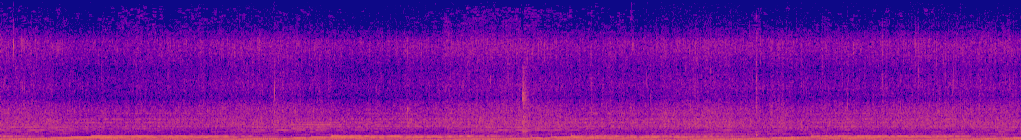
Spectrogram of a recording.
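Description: Background music: slow, calm instrumental music of held chords over a soft bass, moving to a new chord every couple of seconds.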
